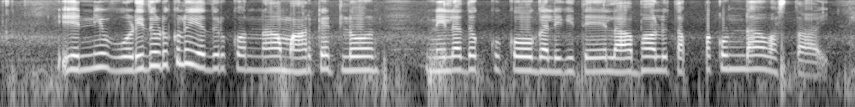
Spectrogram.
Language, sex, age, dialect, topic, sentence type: Telugu, female, 36-40, Central/Coastal, banking, statement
